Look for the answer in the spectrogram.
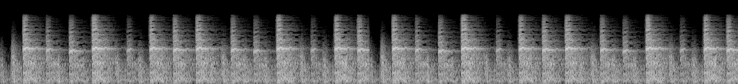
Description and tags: A kind of loop or something like, recorded from broken Medeli M30 synth, warped in Ableton.
loop, broken, lo-fi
